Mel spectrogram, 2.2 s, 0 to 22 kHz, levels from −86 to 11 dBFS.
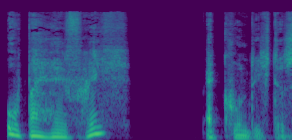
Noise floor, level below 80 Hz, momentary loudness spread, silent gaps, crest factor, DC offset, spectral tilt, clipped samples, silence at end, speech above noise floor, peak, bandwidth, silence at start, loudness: -74 dBFS; -44 dBFS; 11 LU; none; 20 dB; under 0.1%; -5 dB/octave; under 0.1%; 0 s; 48 dB; -6 dBFS; 15.5 kHz; 0.05 s; -26 LUFS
